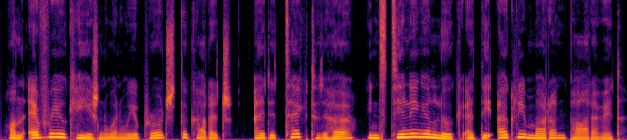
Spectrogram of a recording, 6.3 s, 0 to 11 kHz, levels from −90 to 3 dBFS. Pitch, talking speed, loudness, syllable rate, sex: 195 Hz, 210 wpm, -18 LUFS, 6.1 syllables/s, female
